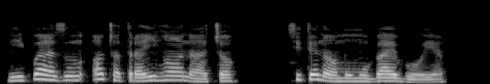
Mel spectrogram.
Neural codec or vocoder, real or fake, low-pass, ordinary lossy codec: none; real; 7.2 kHz; none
